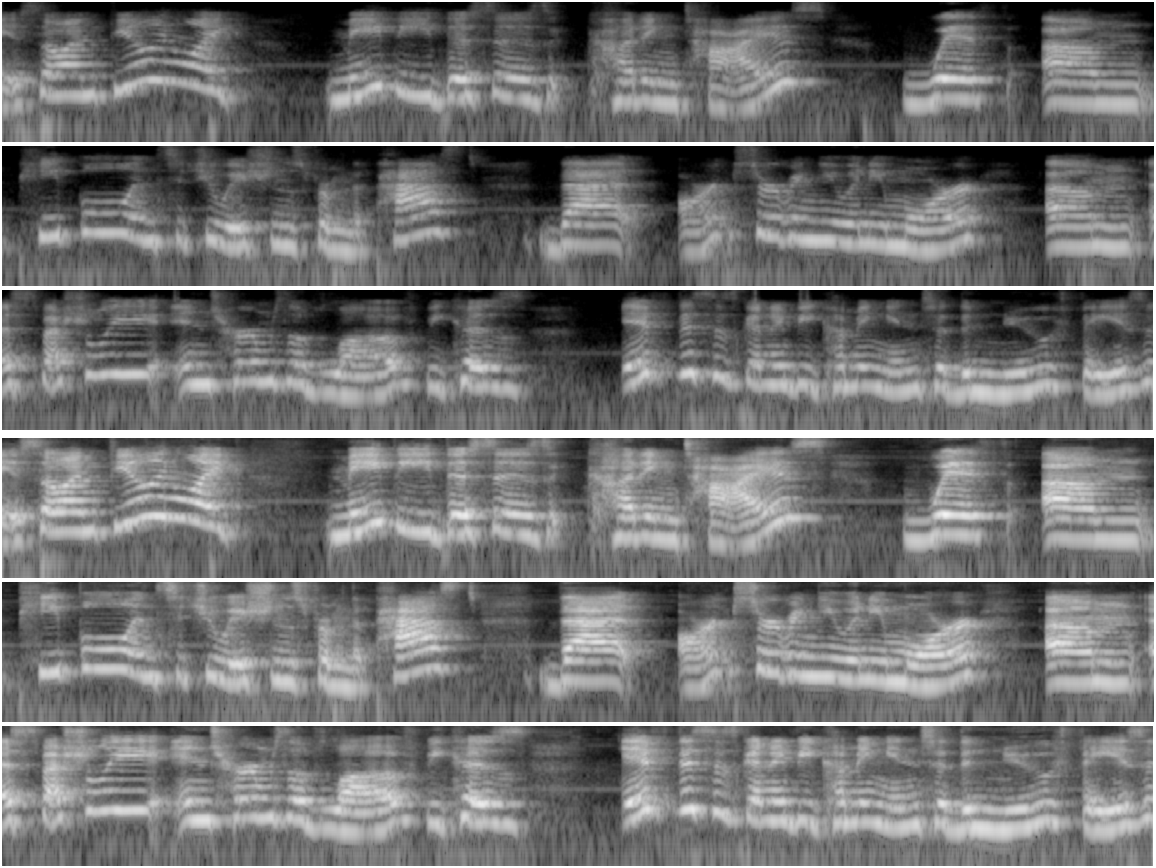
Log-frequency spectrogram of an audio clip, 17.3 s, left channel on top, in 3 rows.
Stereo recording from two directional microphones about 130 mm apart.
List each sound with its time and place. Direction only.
0.0 s a woman's voice: 25° right (ahead or behind)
